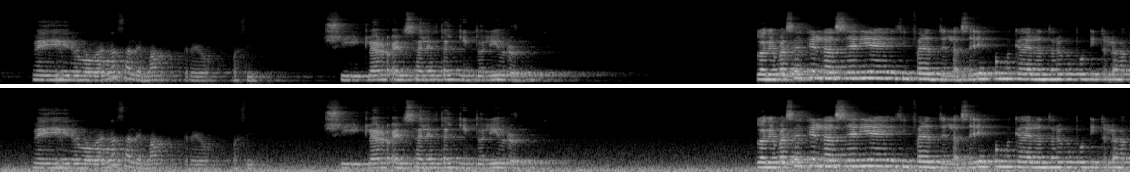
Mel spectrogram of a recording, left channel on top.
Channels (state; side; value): noise; right; rumble, 7 dB below the sound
